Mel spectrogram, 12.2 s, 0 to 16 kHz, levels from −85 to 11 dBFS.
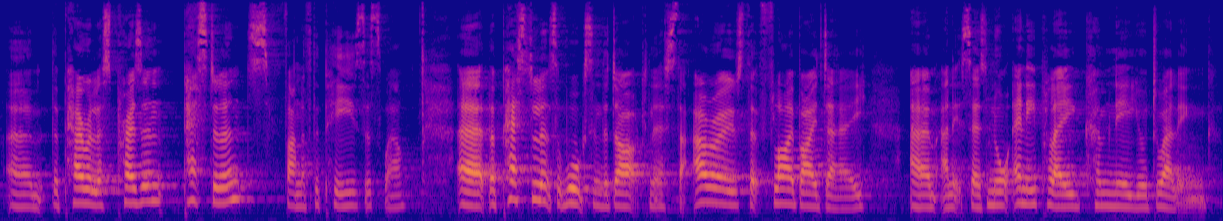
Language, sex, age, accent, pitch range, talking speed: English, female, 30-49, British, 170-230 Hz, 170 wpm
